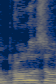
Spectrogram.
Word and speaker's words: prolozone: therapies at your clinic is it prolozone is that how you pronounce it so prolozone is a very good illustration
